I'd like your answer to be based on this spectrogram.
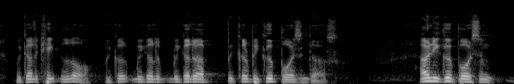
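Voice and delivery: ordinary talk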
